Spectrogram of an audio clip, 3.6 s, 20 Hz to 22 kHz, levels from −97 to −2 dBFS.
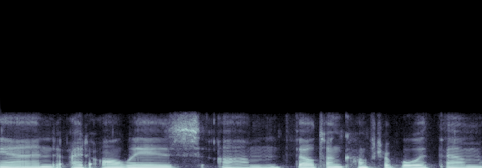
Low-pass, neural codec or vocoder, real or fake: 7.2 kHz; none; real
